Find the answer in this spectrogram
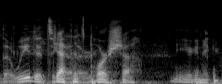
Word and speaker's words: Porsche: and everyone's probably going so to set the record straight is it is Porsche Porsche yeah okay so in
